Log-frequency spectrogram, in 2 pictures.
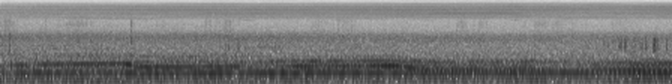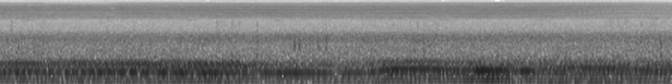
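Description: Steady high-pitched insect chorus, with a low rumble underneath that shifts in pitch now and then.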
